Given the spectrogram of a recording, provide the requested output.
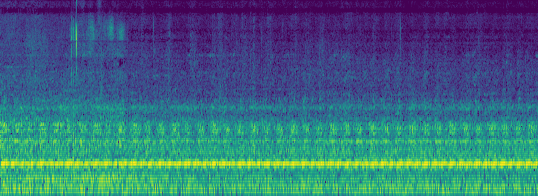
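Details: Fujitsu room air conditioner outdoor unit making an abnormal noise: loud steady mid-pitched hum with a fast throbbing pulse riding on it.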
